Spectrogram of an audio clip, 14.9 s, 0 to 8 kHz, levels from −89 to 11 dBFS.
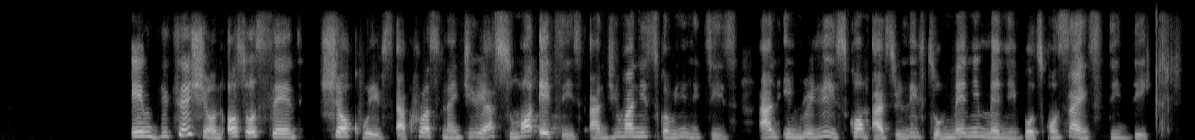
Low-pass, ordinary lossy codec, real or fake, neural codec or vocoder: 7.2 kHz; AAC, 48 kbps; fake; codec, 16 kHz, 2 kbps, FunCodec, trained on Chinese and English, 25 frames a second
